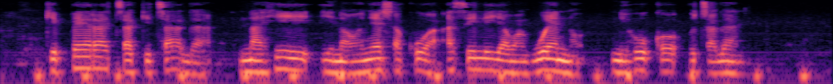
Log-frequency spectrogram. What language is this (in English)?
Swahili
